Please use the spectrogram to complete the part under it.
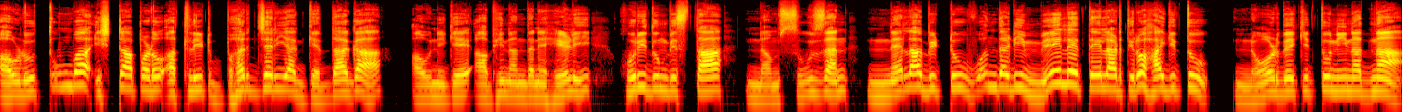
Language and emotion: Kannada, happy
